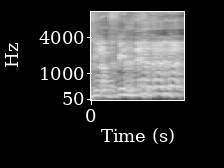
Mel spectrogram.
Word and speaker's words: Glorfindel: Es Gordinfeld. – No, es Glorfindel.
